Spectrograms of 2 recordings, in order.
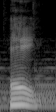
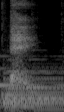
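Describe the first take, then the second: First: The word is spoken softly with voice. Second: The word is whispered without voice.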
